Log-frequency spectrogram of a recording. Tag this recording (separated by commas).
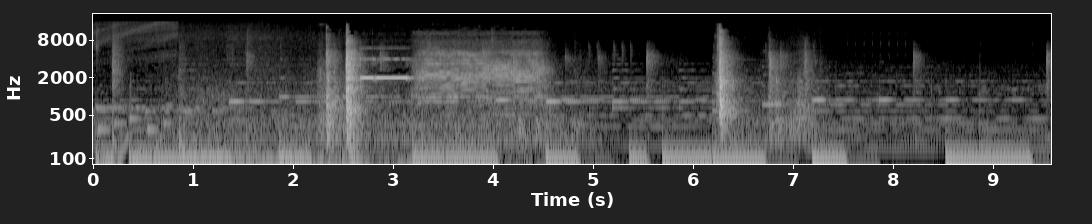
Music, Door, inside a small room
